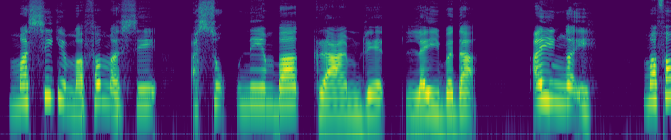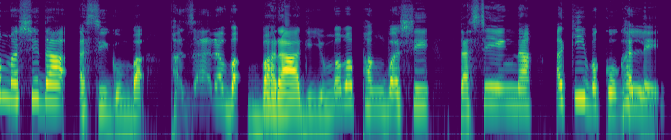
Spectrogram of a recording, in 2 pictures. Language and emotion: Manipuri, surprised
